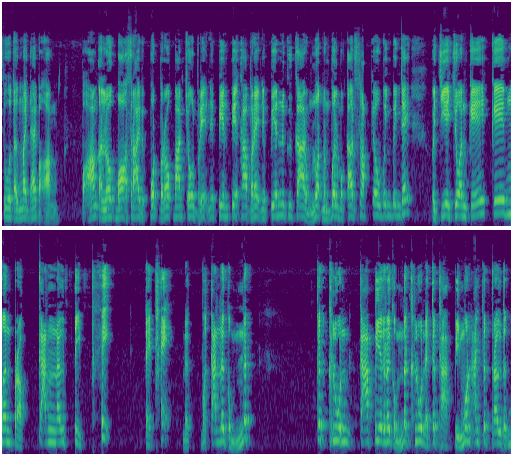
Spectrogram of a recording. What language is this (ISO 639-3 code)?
tha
